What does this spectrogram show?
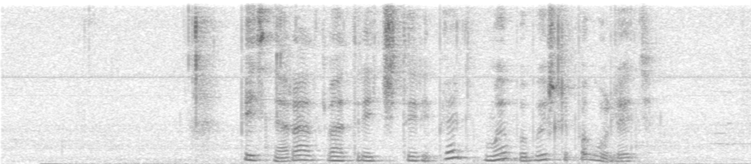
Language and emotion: Russian, positive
